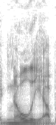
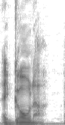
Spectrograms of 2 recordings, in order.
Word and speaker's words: Agonia: They're actually called Agnolia. I was about to say Agnolia, but that's not it. Agonia.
